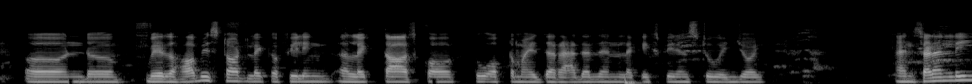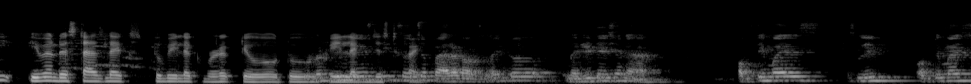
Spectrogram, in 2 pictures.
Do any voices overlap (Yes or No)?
Yes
